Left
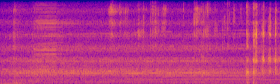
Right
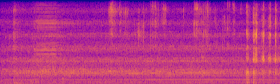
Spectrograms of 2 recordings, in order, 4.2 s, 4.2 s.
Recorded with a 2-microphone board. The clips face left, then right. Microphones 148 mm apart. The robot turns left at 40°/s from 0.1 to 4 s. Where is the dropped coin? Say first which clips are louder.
Even; 60° left (ahead or behind), 0.8 m; by 4.2 s 25° right (ahead or behind), 0.8 m.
